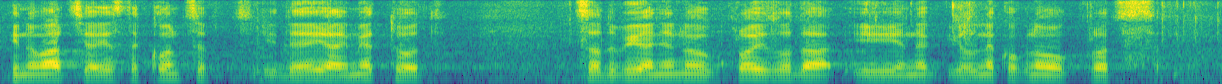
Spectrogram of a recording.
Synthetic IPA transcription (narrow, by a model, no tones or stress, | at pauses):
ino̞ʋaːt̪sijaje̞st̪eko̞nt̪se̞pt̪id̪e̞ːjaime̞t̪o̞d̪ | zad̪o̞biːjaɲeno̞ʋoɡpɾo̞izʋo̞d̪aiiline̞ko̞ːɡno̞ʋo̞ɡ̚pɾo̞t̪se̥sḁ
